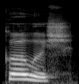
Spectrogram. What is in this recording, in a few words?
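"кӧлысь", Komi, female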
